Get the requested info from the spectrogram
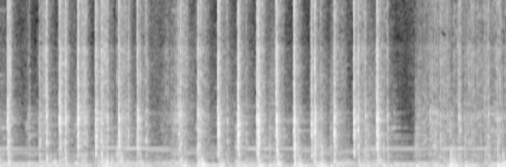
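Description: Wire whisk beating thick custard cream in a copper pot, clacking against the pot's side about four times a second, with a short break near the end. Background music with held notes plays under it.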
